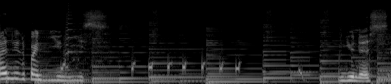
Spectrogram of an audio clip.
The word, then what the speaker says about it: Eunice: Eunice, actually. That's how you pronounce it. I don't know why I say Eunice.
